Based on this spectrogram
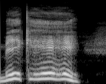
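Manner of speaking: acted, high, wailing, anguished scream. Retelling a film scene of a man on his knees: imitating a scream to the heavens. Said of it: "screaming at the heavens".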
